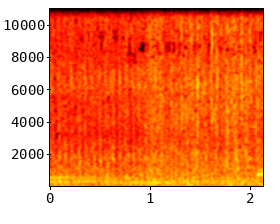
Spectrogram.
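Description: Electric sewing machine (NCC) running steadily, stitching through thick layered canvas, over faint background music.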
